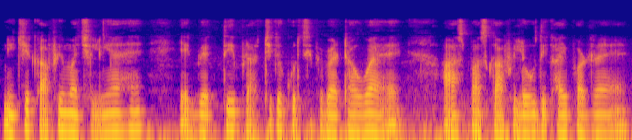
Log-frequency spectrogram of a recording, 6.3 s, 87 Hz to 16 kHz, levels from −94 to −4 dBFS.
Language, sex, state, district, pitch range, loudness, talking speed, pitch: Hindi, male, Jharkhand, Ranchi, 110-125 Hz, -22 LUFS, 190 wpm, 115 Hz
